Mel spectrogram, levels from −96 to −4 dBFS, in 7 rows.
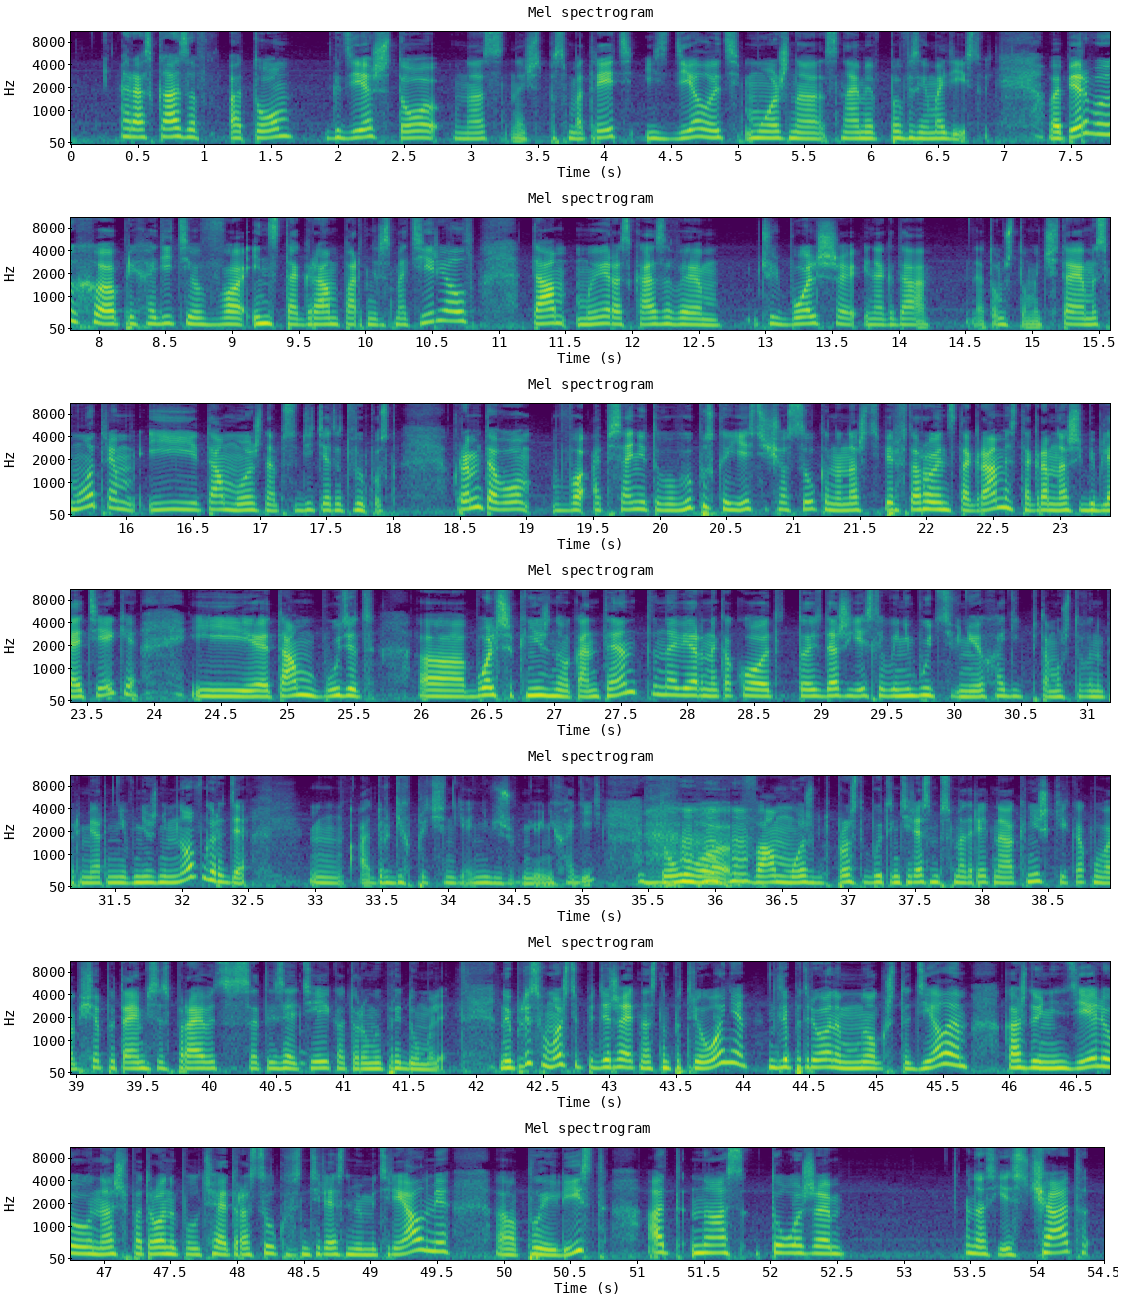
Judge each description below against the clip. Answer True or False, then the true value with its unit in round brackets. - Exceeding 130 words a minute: True (160 wpm)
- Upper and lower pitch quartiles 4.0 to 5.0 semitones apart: False (2.8 semitones)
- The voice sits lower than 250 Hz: True (185 Hz)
